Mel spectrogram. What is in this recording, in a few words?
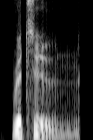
"retune", British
